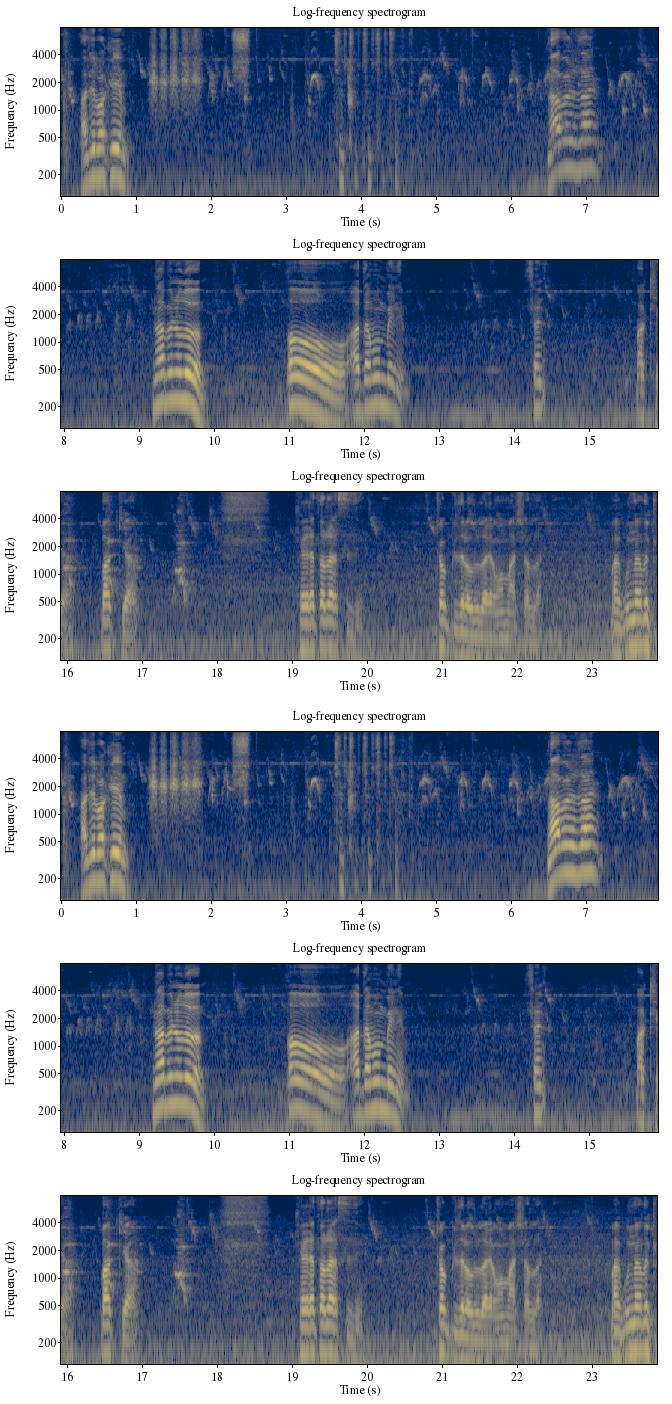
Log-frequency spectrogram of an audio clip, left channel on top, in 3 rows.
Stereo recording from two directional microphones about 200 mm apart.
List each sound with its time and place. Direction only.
0.3 s bird vocalization: 15° left (ahead or behind)
3.6 s speech: 25° left (ahead or behind)
6.5 s speech: 5° left (ahead or behind)
9.1 s a man's voice: 15° left (ahead or behind)
10.9 s a man's voice: 20° left (ahead or behind)
15.6 s speech: 15° left (ahead or behind)
19.0 s speech: 15° left (ahead or behind)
